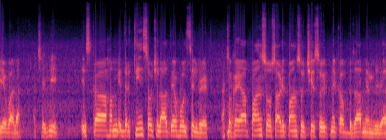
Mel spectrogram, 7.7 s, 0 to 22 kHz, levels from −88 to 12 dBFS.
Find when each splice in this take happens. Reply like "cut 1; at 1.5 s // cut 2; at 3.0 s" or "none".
none

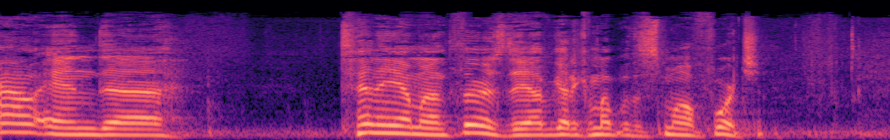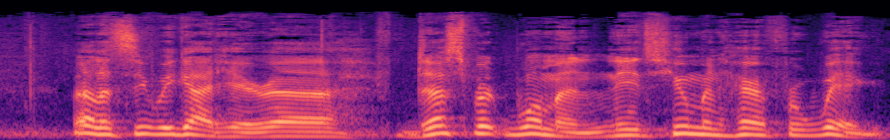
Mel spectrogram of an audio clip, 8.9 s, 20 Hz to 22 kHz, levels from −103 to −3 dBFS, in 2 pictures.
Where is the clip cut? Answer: cut 1; at 6.3 s

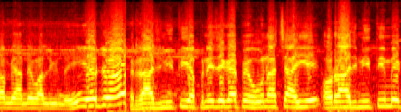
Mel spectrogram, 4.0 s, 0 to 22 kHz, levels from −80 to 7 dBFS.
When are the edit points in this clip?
cut 1; at 1.3 s

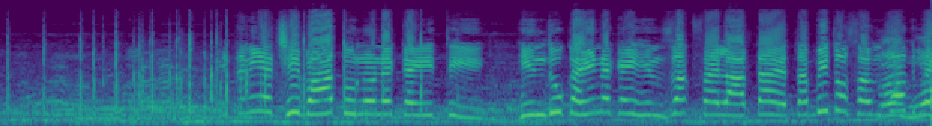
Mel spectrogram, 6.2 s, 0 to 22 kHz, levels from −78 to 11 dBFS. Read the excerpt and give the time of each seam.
none

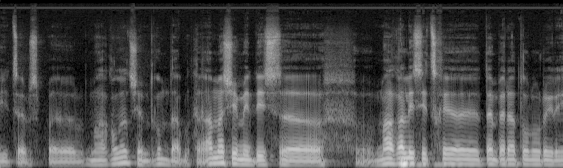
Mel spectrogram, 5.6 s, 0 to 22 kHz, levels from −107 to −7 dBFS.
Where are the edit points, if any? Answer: cut 1; at 2.0 s

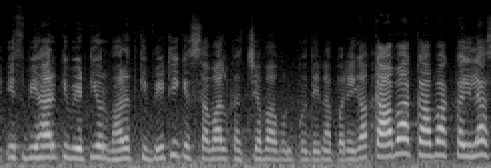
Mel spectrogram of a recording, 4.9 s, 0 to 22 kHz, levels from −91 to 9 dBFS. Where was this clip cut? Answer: cut 1; at 3.7 s

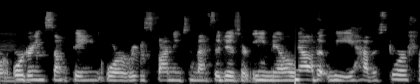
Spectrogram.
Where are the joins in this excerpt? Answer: cut 1; at 3.0 s

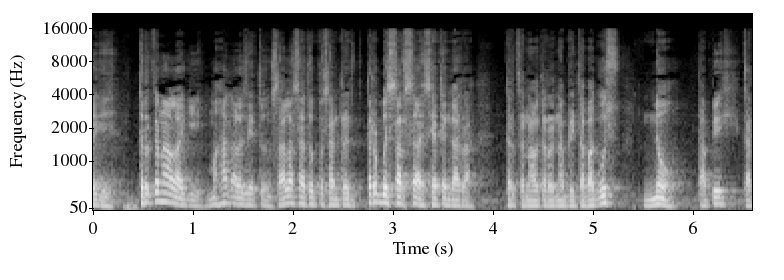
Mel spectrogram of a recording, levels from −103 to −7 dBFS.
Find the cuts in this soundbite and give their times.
none

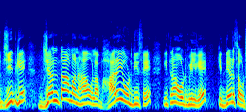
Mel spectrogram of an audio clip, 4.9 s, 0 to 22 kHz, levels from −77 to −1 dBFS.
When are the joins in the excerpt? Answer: none

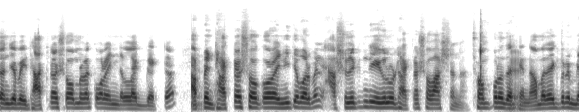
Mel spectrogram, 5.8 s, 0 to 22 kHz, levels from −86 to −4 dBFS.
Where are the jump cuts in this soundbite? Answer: cut 1; at 1.8 s // cut 2; at 4.7 s

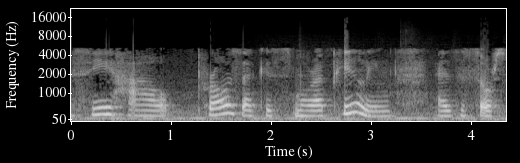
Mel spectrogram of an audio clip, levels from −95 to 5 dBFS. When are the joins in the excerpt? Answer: cut 1; at 2.1 s

